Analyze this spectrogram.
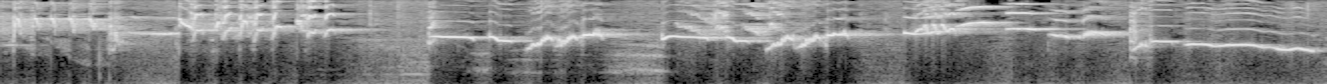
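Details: Oriental magpie-robin in harsh fighting song, used to provoke and agitate other magpie-robins: rapid buzzy chatter gives way to loud, sliding whistled phrases that rise and fall, ending in a long descending whistle.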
